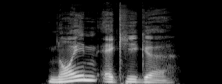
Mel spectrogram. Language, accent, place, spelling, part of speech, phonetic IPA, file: German, Germany, Berlin, neuneckige, adjective, [ˈnɔɪ̯nˌʔɛkɪɡə], De-neuneckige.ogg
- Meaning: inflection of neuneckig: 1. strong/mixed nominative/accusative feminine singular 2. strong nominative/accusative plural 3. weak nominative all-gender singular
